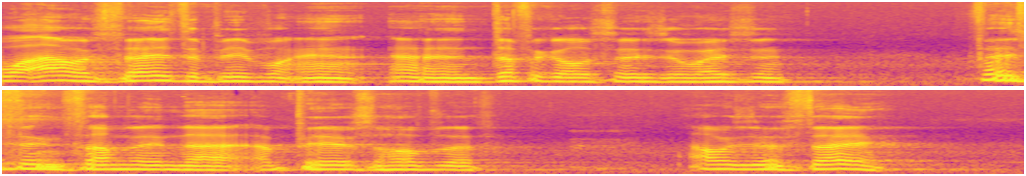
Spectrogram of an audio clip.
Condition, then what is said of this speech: ALS (motor neuron disease). See, on my way here, and actually last night, I wondered to myself, will this be the last time that I speak publicly?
